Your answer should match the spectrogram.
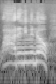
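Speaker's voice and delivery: high-pitched imitation of an amazed customer; retold amazement. Lady hearing it works for coaches, amazed. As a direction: play her sudden realization, pitched well up.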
